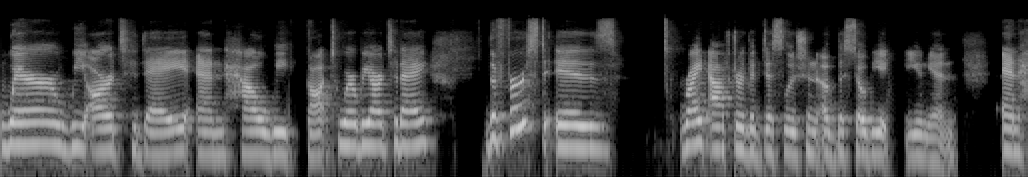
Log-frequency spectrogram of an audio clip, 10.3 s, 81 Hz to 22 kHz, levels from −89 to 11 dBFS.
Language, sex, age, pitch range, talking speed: English, female, 20-39, 175-210 Hz, 145 wpm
